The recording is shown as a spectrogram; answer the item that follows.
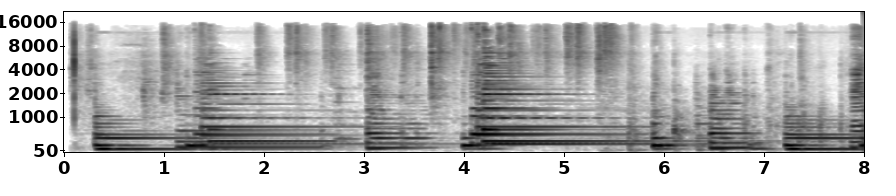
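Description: Classical guitar played slowly and freely: about seven chords struck a second or so apart, each left to ring and fade before the next.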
